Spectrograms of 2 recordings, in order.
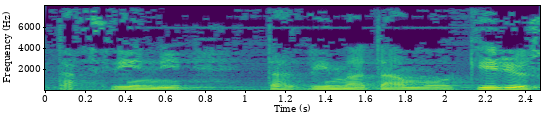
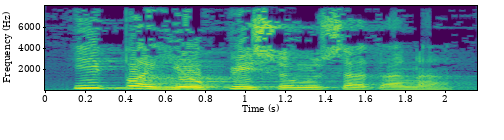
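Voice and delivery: loud, high commanding cry at Satan; shouted rebuke; 6 semitones higher, 11 dB louder than usual. Acted. Preacher commands Satan before the congregation, shouting. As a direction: throw the rebuke out at full voice.

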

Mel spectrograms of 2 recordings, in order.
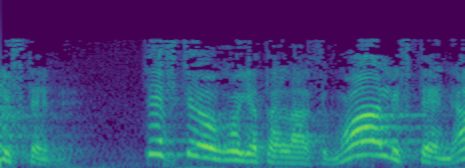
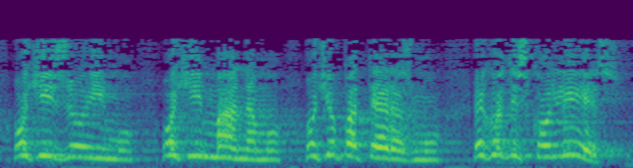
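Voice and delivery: preaching at full force; 3 semitones higher, 5 dB louder than usual. Acted. Preacher exhorting brothers to admit their own fault. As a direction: hammer it home to the congregation.

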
